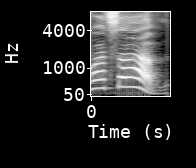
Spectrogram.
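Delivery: high mock-innocent greeting; exaggerated greeting. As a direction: ham up the cheery hello. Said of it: "So I'm like".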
